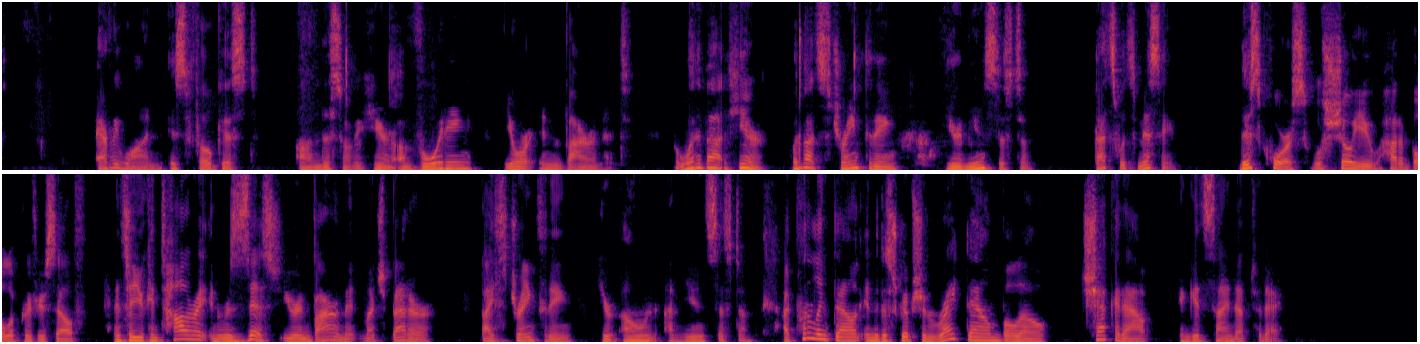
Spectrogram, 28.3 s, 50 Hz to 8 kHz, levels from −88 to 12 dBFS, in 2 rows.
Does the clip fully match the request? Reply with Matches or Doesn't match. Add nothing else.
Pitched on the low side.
Matches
